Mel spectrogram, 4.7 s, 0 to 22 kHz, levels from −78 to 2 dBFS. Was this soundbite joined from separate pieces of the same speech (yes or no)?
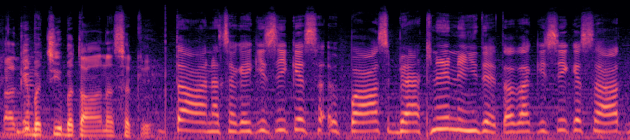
no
